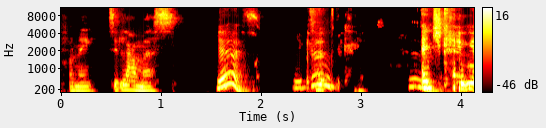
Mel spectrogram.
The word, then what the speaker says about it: Lammas: We've got the Lionsgate portal on the 8th, and yesterday was, I can never say it because it's spelt funny. Is it Lammas?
